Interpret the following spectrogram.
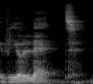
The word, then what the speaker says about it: violette: And then violet, violette. We pronounce that T when we put the E afterwards.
